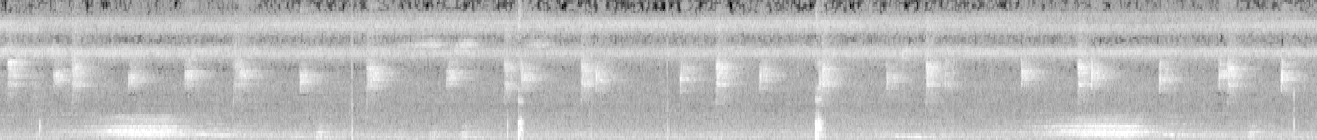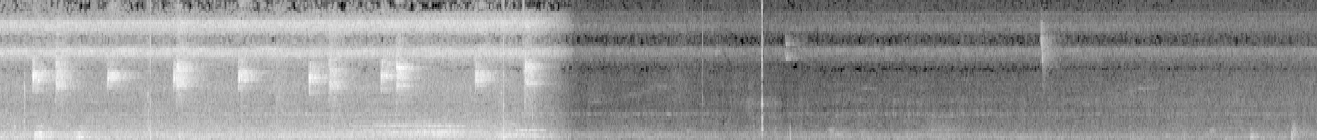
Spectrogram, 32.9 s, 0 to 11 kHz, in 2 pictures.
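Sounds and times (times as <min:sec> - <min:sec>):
insect chirp repeating: 0:00.0 - 0:23.6
high-pitched insect drone: 0:00.1 - 0:04.0, 0:08.5 - 0:16.3, 0:17.2 - 0:23.5.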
